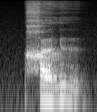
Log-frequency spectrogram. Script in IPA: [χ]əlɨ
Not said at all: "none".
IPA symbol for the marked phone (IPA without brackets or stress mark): χ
